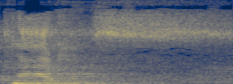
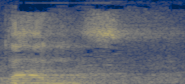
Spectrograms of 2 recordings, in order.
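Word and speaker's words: CHARIS: es el nuevo organismo se escribe c h a r i s pero se pronuncia caris una palabra griega caris que significa gracia gracia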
